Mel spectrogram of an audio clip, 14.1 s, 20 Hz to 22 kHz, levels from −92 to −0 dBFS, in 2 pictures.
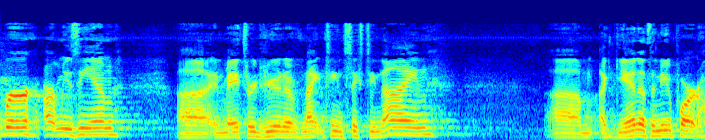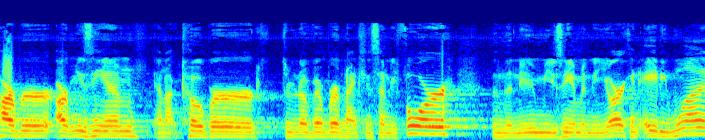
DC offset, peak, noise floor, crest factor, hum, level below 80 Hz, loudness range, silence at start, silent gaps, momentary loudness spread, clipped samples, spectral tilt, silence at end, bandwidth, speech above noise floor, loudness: under 0.1%; -6 dBFS; -57 dBFS; 18 dB; none; -66 dBFS; 4 LU; 0 s; none; 12 LU; under 0.1%; -6 dB/octave; 0 s; 11.5 kHz; 34 dB; -24 LUFS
